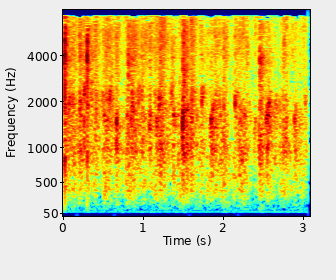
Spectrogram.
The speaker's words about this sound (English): First, I want to thank the new people. How about a round of applause for the new people tonight?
